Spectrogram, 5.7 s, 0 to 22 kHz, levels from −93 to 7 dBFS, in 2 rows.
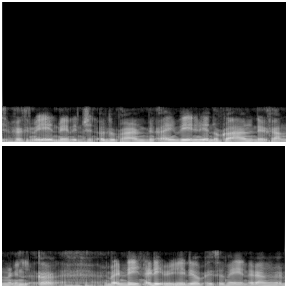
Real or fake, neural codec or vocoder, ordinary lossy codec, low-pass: fake; autoencoder, 22.05 kHz, a latent of 192 numbers a frame, VITS, trained on many speakers; none; 5.4 kHz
